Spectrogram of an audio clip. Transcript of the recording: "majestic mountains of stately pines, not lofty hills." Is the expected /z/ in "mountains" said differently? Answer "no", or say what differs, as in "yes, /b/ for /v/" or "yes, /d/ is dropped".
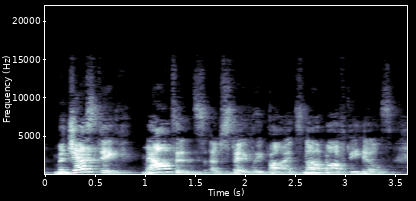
no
